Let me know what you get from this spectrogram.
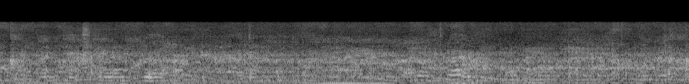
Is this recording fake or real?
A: fake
